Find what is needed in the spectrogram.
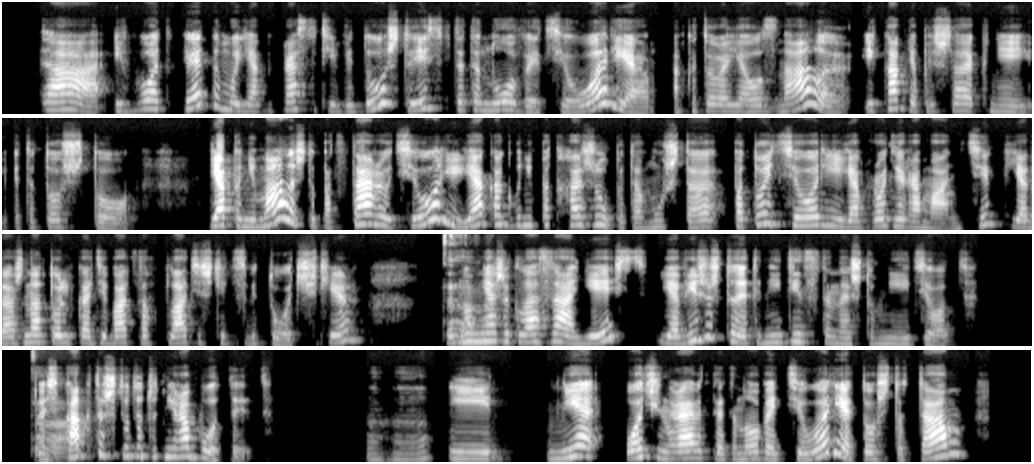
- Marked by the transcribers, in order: none
- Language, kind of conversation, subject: Russian, podcast, Как выбирать одежду, чтобы она повышала самооценку?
